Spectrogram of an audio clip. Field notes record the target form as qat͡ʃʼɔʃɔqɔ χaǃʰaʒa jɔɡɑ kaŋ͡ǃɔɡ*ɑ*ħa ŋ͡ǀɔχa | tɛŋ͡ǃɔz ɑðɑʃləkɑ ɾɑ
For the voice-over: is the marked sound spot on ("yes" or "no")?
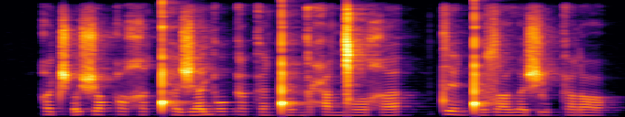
no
